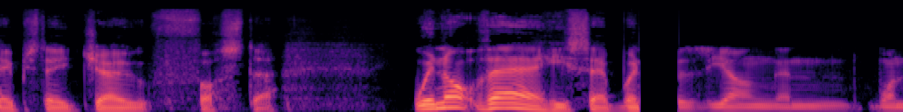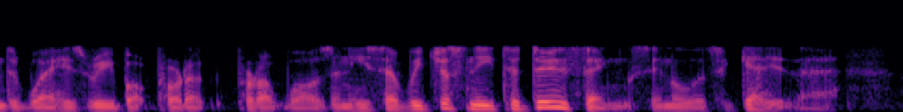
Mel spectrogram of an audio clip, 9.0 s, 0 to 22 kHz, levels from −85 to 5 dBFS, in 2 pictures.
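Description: Input switched to a poorer device at 3.19 s, after "there he said when". Following a 0.2 s gap, the speech turns dull and boxy to the end, cut off above 3.8 kHz, about 10 dB quieter, with faint new hiss, likely from a narrower-band microphone.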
